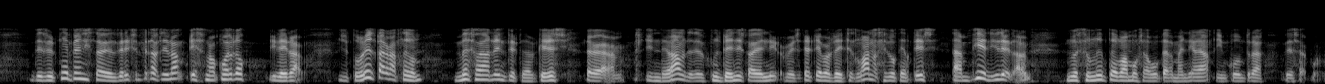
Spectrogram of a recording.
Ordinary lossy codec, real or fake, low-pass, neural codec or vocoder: none; fake; 5.4 kHz; autoencoder, 44.1 kHz, a latent of 192 numbers a frame, MeloTTS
